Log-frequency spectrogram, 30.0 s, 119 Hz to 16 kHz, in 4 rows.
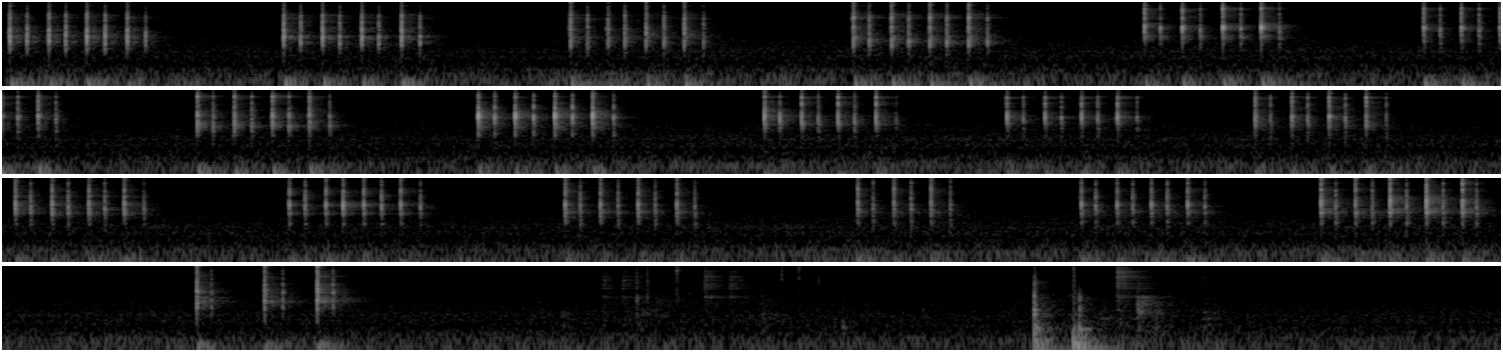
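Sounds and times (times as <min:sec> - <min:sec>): typing on mechanical keyboard: 0:00.0 - 0:00.8, 0:01.4 - 0:02.2, 0:02.8 - 0:03.6, 0:04.2 - 0:05.0, 0:05.7 - 0:06.5, 0:07.1 - 0:07.9, 0:08.5 - 0:09.3, 0:09.9 - 0:10.6, 0:11.3 - 0:15.8, 0:16.4 - 0:17.2, 0:17.8 - 0:18.6, 0:19.3 - 0:19.8, 0:20.4 - 0:22.5, 0:23.4 - 0:24.3.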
